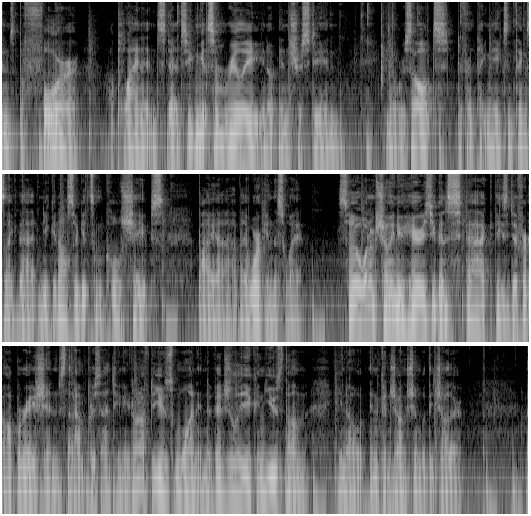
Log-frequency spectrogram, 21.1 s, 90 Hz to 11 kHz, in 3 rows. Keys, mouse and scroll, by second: 0.2 ctrl+middle click, 0.5 ctrl+b, 2.2 click, 2.4 Tab, 3.2 shift+Tab, 3.2-3.9 middle drag, 4.4 shift+middle click, 4.8 shift+click, 5.0 q, 5.5 click, 6.1 click, 6.4 middle click, 7.1 shift+middle click, 7.5-7.8 shift+middle drag, 8.0 shift+middle drag, 8.7-9.3 shift+middle drag.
